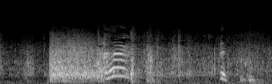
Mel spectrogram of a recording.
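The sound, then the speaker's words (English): A single loud gunshot, the bullet striking a man in the thigh, cracks out and leaves a long, noisy roar behind it. A man's voice cries out over the tail, and more short vocal outbursts follow. “The bullet had slammed into the fleshy part of my thigh and passed clear through.”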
